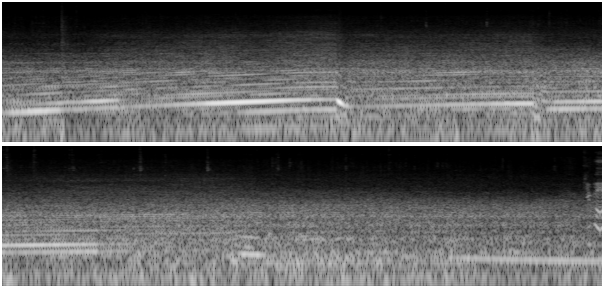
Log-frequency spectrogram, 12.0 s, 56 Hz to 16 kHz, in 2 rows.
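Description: Porsche 911 (991) Carrera 4's flat-six engine heard from inside the cabin, revving up hard under acceleration. It shifts up quickly about three and a half and five and a half seconds in, each shift a sudden drop in pitch. It then eases off and settles into a steady, lower drone as the car cruises.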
